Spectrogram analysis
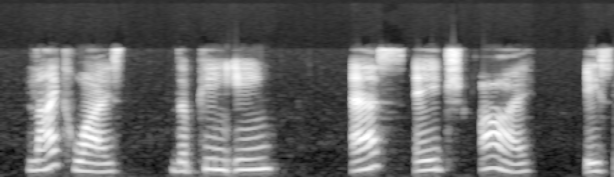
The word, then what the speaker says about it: shi: Instead, it should be pronounced as Z. Likewise, the pinyin SHI is not she, E, she, but shi.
